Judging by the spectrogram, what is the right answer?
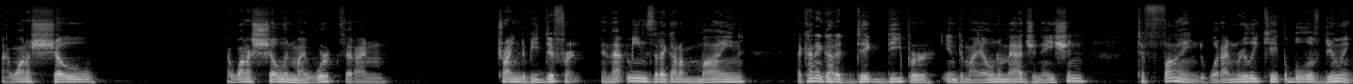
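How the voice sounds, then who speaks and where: Against a very clean, silent background, a man speaks at a moderate pace with fairly even intonation and long, frequent pauses. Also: medium pitch for a man. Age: 30s. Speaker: podcast host, artist. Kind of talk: casual solo monologue. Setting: home office. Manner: loose and informal.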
